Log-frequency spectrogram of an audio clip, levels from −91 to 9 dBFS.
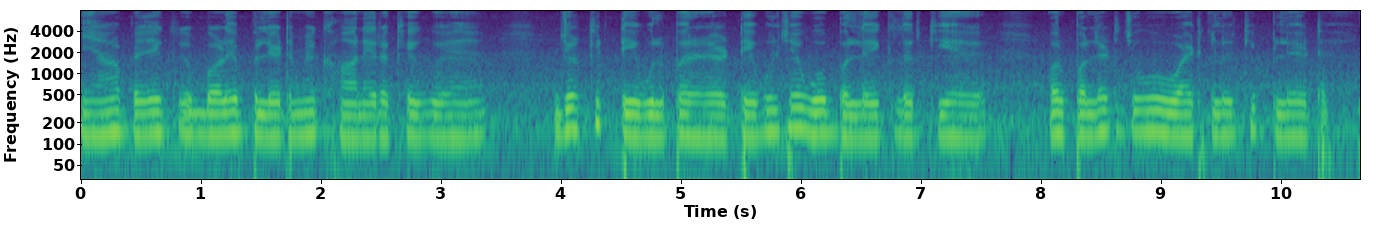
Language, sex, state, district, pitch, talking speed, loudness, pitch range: Hindi, male, Bihar, Bhagalpur, 135 Hz, 175 wpm, -19 LUFS, 130-145 Hz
